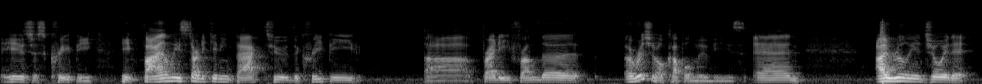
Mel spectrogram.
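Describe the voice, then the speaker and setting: A man casually chatting to his viewers, rambling and excitable, full of fillers and restarts. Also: lowish voice, dull audio. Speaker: YouTube host ranking horror films. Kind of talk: casual chat to camera.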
